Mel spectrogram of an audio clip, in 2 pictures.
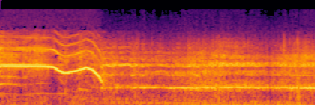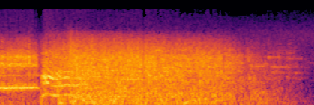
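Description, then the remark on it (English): A shrill, wavering screech settles into a steady high whine, then a loud crash hits as a car whose brakes are not working slams into a tree, followed by a few seconds of rough crunching noise that fades out. “It was a tree we hit.”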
